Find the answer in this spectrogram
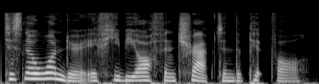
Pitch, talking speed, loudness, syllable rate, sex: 190 Hz, 205 wpm, -17 LUFS, 4.9 syllables/s, female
